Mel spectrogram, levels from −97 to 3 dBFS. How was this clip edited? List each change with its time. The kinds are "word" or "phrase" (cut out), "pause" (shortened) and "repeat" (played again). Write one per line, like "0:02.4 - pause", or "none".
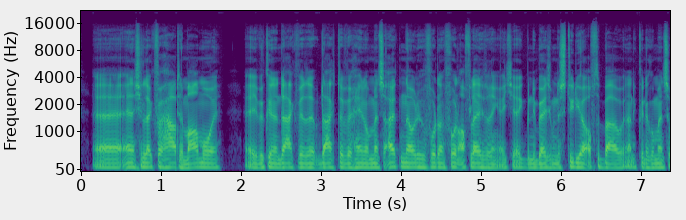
0:01.2 - phrase
0:01.9 - pause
